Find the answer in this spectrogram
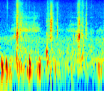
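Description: Faint footsteps: a few soft, irregular steps and taps.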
